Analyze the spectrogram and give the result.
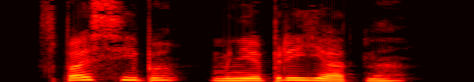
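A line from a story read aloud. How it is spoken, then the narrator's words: Quiet reply. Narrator (Russian): так же тихо ответила я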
